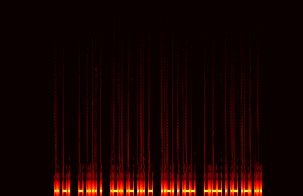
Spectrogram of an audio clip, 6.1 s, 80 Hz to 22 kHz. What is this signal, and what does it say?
Morse code, heard as a keyed tone, about 44 wpm, 700 Hz. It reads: IN THE LAST FEW YEARS
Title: Sets of 5 Words 45wpm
